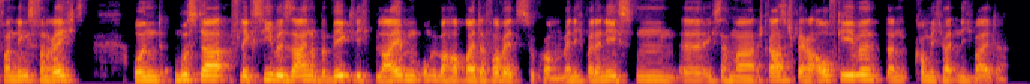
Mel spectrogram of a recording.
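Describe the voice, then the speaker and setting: A man with an unremarkable speaking voice, fairly high pitch, fairly even intonation and a moderate pace. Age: 40s. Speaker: startup founder and investor. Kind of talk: interview. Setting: video call.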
